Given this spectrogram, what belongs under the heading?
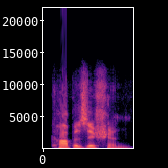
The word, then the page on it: composition: American English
